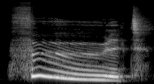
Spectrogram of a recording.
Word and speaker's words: fühlt: Fühlt. It's a nice closed Ü. There's an open Ü.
